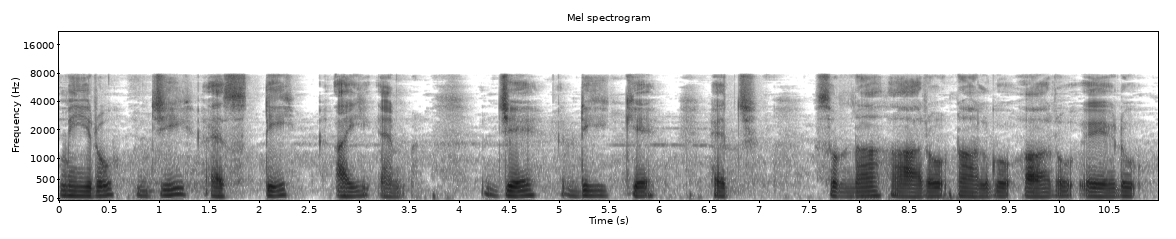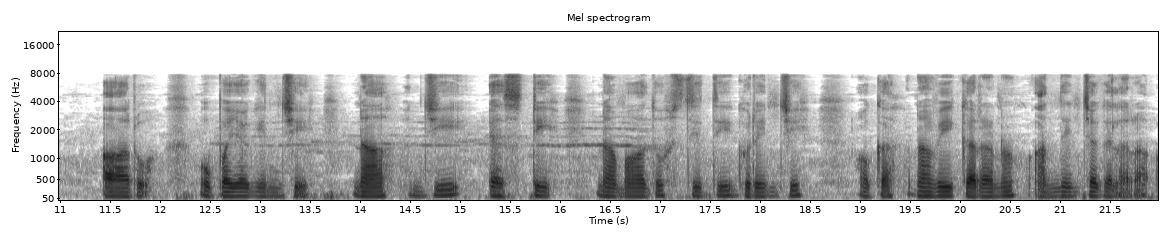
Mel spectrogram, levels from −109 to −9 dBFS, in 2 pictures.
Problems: background sounds at intervals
